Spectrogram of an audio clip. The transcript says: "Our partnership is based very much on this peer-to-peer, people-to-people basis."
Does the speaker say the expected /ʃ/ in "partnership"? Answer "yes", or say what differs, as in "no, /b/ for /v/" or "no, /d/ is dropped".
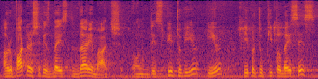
yes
